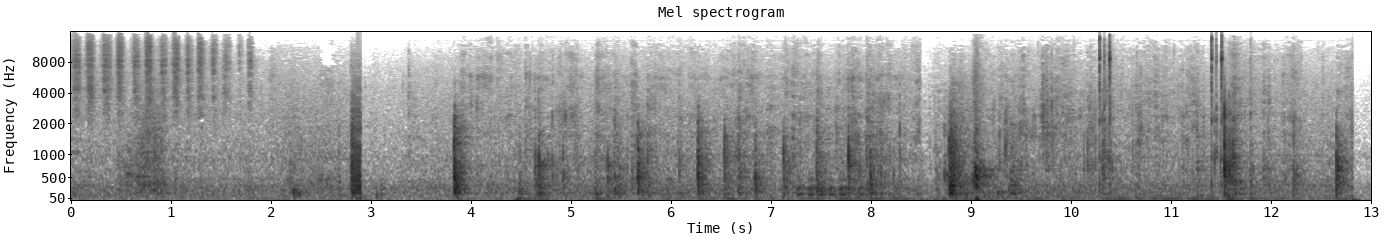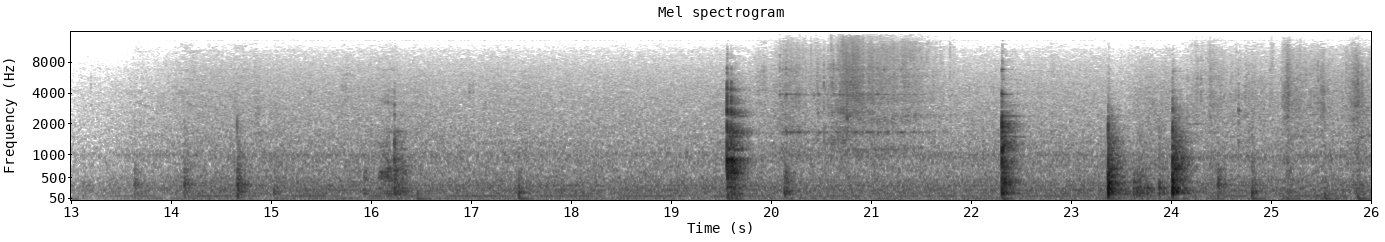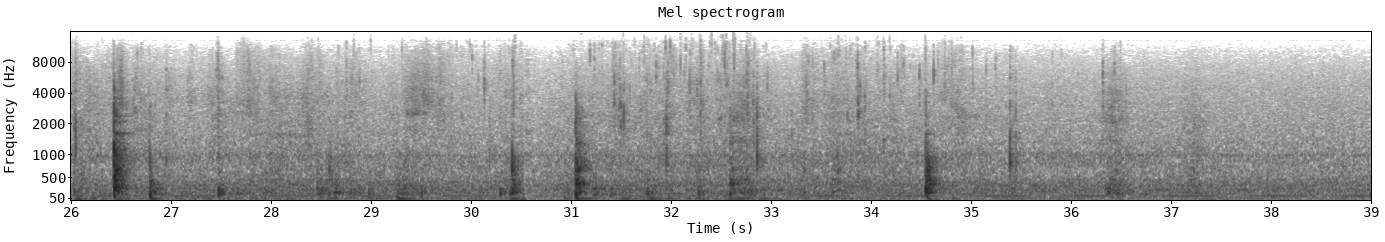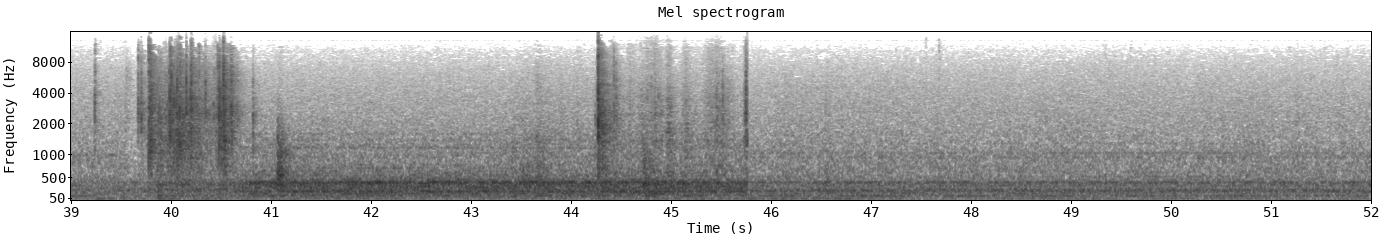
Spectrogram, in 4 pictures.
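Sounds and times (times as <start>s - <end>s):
wooden spoon scraping in pan: 3.9s - 12.4s, 20.0s - 21.8s, 24.2s - 35.6s, 44.5s - 45.8s
baking parchment crinkling: 39.6s - 40.9s
low hum: 40.5s - 49.2s.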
